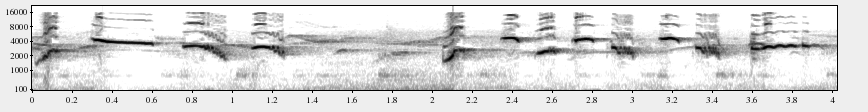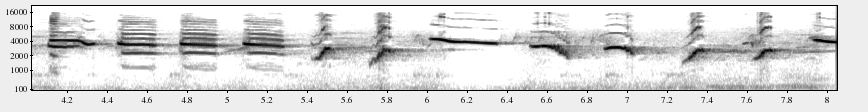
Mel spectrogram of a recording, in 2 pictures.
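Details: Kacer, the Oriental magpie-robin, singing in the 'ngeplong' fighting style meant to provoke a response from rival birds: sharp downward-swooping whistles alternate with rattling buzzy bursts in a fast, varied, continuous stream.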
